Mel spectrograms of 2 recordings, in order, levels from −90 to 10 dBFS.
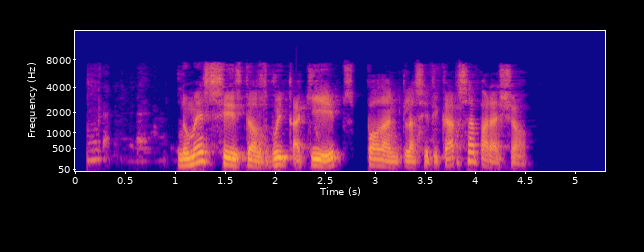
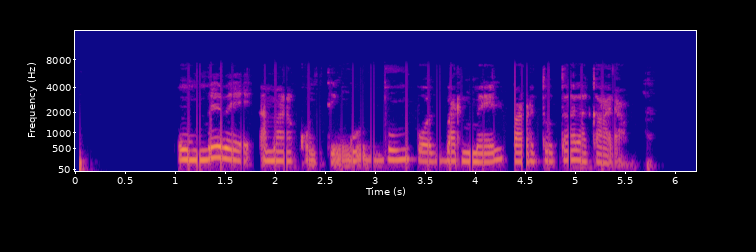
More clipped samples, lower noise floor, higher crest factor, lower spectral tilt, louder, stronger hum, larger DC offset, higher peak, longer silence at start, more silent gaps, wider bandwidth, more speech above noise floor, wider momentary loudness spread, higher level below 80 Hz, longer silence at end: neither; second, -40 dBFS vs under -90 dBFS; about the same, 16 dB vs 16 dB; second, -5 dB/octave vs -7 dB/octave; first, -15 LUFS vs -27 LUFS; neither; neither; first, 0 dBFS vs -10 dBFS; about the same, 0.1 s vs 0.05 s; second, none vs 0.31-0.99 s; about the same, 7.8 kHz vs 7.4 kHz; second, 25 dB vs over 64 dB; about the same, 9 LU vs 11 LU; about the same, -56 dBFS vs -52 dBFS; first, 0.8 s vs 0.45 s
